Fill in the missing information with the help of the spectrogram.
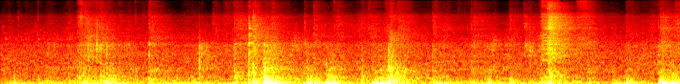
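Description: Boxing gloves thudding irregularly as two boxers spar, with about half a dozen hard thuds a second or two apart.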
